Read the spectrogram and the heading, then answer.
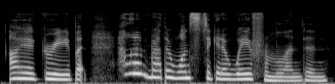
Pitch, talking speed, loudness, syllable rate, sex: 260 Hz, 195 wpm, -14 LUFS, 6.3 syllables/s, female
